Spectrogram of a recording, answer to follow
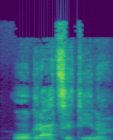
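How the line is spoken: Plain. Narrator (Italian): disse Odino

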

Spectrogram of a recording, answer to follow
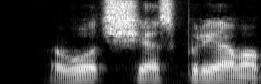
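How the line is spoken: Muttered. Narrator (Russian): пробормотал Степа

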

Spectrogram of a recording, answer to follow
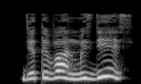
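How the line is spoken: Shouting. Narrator (Russian): закричал Колян

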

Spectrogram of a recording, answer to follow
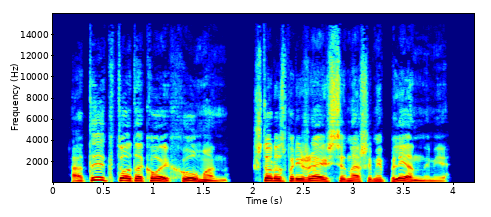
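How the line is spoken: Distant shout. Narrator (Russian): закричал издалека один из снежных эльфаров

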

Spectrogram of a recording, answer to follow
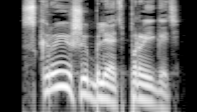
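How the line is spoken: Grumbling. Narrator (Russian): проворчал Максимилиан

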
